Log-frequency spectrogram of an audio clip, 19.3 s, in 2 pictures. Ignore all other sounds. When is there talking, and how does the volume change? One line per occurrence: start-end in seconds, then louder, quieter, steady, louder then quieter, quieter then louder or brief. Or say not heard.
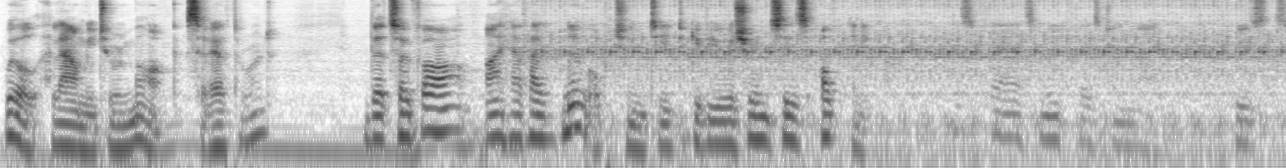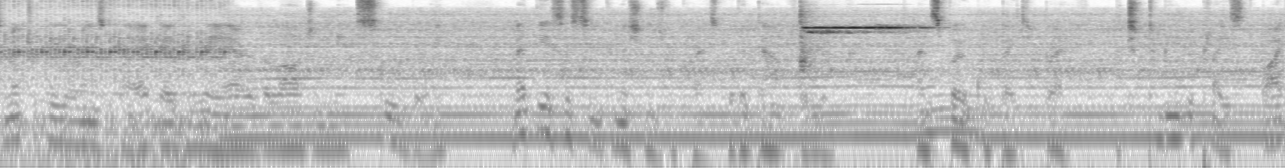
0.0-19.2 quieter.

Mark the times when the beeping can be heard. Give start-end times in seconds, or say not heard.
15.6-16.6.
